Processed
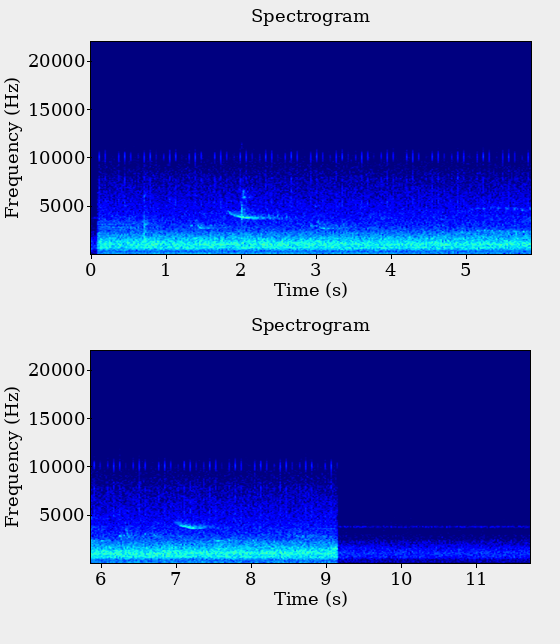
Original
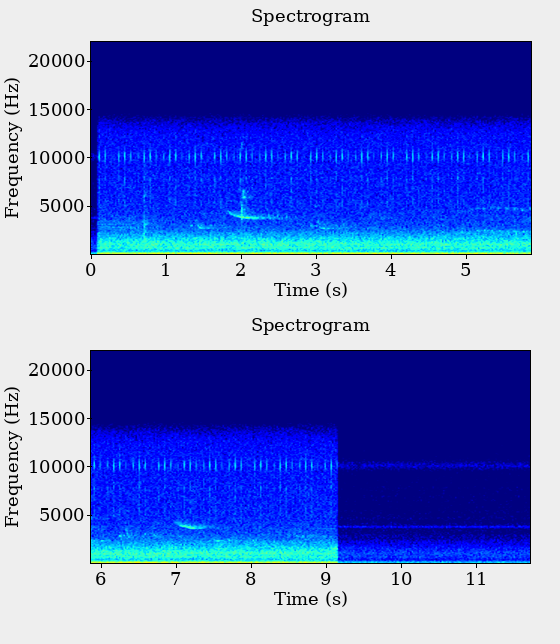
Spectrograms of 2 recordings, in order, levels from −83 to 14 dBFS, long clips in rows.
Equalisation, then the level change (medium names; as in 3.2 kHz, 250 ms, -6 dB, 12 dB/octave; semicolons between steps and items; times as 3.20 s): high-pass 520 Hz 12 dB/octave; distance through air 93 m; -2.0 dB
